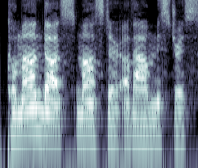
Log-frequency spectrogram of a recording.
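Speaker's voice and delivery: metallic, machine-like iron-armored guard voice. Narrator reads an armored guard answering Bastion in a metallic voice. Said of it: "said one in a metallic voice".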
